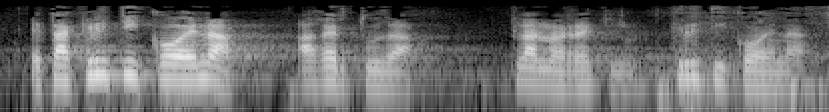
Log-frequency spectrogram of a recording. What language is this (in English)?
Basque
